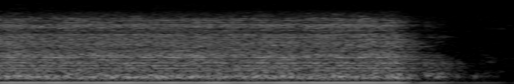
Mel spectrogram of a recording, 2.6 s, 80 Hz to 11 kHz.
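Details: Samsung WA45T3200AW washing machine, one day old, during calibration with tub not turning: steady low motor drone with coarse grinding hum that then stops; other owners say this is normal drain pump noise.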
